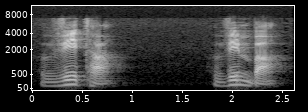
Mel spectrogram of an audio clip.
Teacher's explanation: 이 V는 윗니로 아랫입술을 살짝 문 상태에서 발음을 해야 됩니다. 와 이런 식으로 비타, 빈바 이런 식으로 발음을 하셔야 됩니다.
